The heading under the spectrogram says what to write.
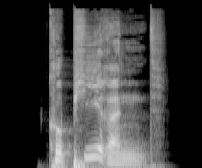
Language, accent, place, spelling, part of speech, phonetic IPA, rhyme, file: German, Germany, Berlin, kopierend, verb, [koˈpiːʁənt], -iːʁənt, De-kopierend.ogg
- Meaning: present participle of kopieren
